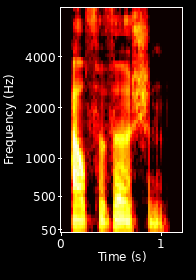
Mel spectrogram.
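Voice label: "alpha version", British English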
